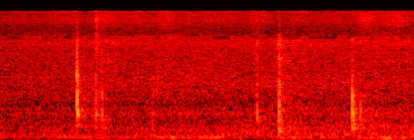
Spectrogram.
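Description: Spatula folding whipped egg whites into chocolate batter in a glass bowl: soft scraping with three light clicks of the spatula against the glass.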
